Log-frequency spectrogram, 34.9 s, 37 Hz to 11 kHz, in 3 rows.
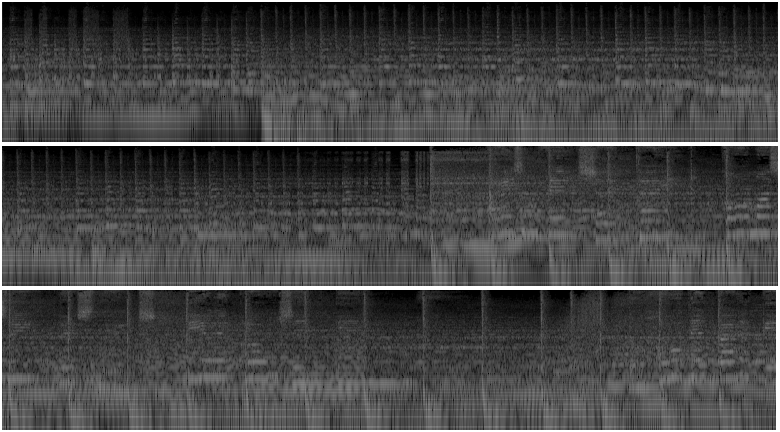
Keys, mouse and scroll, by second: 0.1 right click, 1.0 click, 2.7 right click, 3.5 click, 5.7 click, 8.6-20.0 drag, 20.0-28.7 drag, 32.5 shift+click, 33.6 shift+click.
